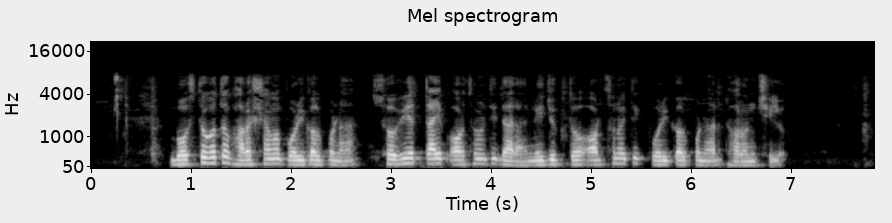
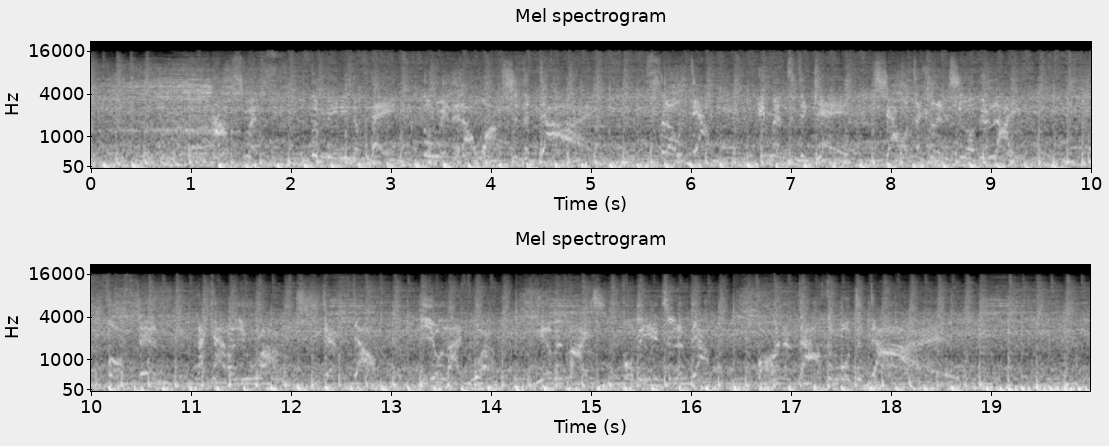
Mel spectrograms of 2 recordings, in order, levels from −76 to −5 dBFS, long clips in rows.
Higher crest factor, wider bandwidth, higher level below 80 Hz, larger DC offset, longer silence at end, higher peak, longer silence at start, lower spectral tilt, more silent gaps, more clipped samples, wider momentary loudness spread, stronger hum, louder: first, 18 dB vs 12 dB; second, 8 kHz vs 17 kHz; second, -58 dBFS vs -22 dBFS; neither; first, 0.9 s vs 0 s; about the same, -2 dBFS vs 0 dBFS; first, 0.25 s vs 0 s; first, -6.5 dB/octave vs -3.5 dB/octave; neither; neither; first, 10 LU vs 2 LU; neither; second, -20 LUFS vs -12 LUFS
